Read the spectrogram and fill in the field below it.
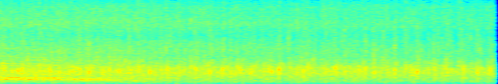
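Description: Steady studio audience applause on the set of Kaun Banega Crorepati, a dense, even wash of many hands clapping, sustained at moderate level throughout with no talk.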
